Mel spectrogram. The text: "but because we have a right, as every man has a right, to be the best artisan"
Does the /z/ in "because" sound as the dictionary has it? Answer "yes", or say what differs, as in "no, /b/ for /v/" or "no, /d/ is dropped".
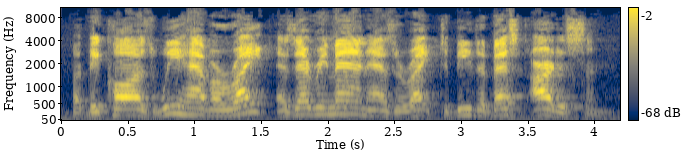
yes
